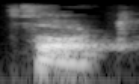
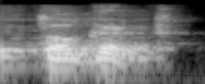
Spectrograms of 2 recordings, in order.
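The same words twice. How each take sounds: First: Said in the usual way. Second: Thoughtghat with every letter sounded, gh included; old spelled-out pronunciation. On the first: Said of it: "you don't say Thoughtghat". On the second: Shown as a demonstration. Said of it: "you don't say".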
